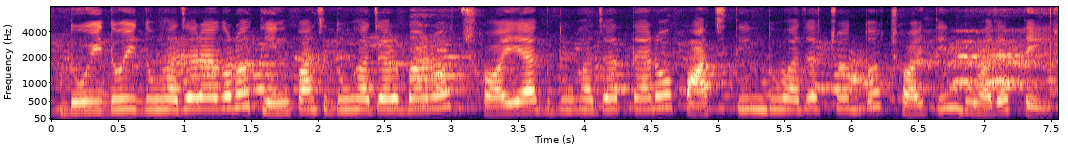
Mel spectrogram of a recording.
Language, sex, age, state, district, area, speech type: Bengali, female, 30-45, West Bengal, Purba Bardhaman, urban, spontaneous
